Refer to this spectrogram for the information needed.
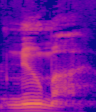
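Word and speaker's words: pneuma (πνεῦμα): You pronounce the second word pneuma, okay? The P is silent, right?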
